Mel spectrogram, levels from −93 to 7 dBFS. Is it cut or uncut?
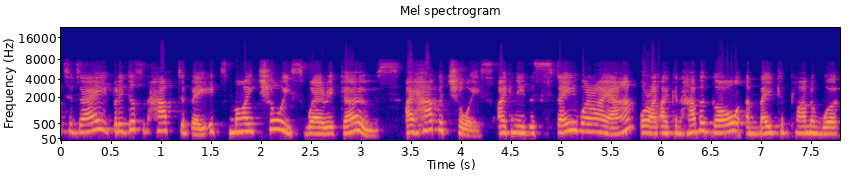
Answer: cut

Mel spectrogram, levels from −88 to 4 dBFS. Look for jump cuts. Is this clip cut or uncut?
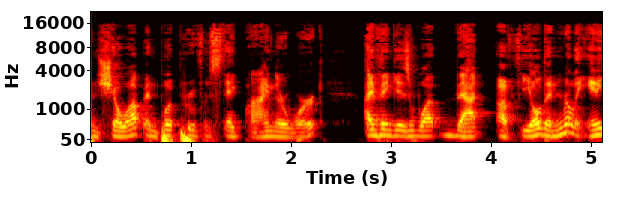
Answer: uncut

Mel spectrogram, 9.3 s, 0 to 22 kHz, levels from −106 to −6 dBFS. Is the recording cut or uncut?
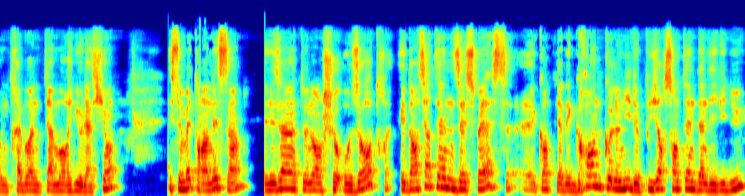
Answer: cut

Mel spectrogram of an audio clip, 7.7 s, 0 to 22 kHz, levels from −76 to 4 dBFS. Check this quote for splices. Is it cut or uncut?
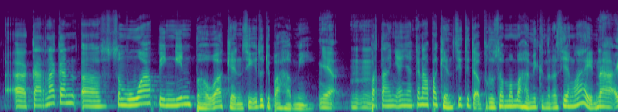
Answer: uncut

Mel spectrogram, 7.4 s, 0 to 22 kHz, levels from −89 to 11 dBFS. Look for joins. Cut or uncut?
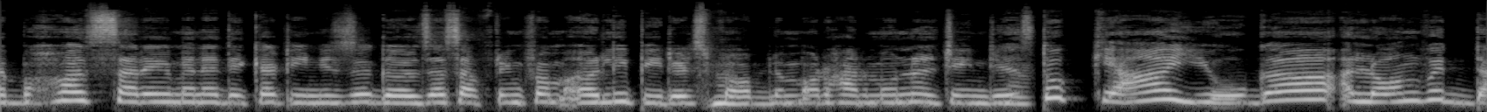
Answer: uncut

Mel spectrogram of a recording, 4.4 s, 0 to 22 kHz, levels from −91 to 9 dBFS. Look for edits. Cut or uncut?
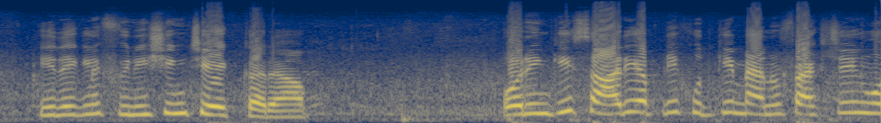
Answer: uncut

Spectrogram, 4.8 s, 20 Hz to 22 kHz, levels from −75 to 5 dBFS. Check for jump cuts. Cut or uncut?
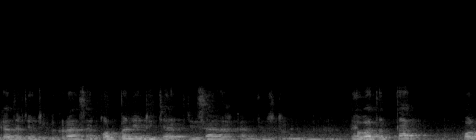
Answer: cut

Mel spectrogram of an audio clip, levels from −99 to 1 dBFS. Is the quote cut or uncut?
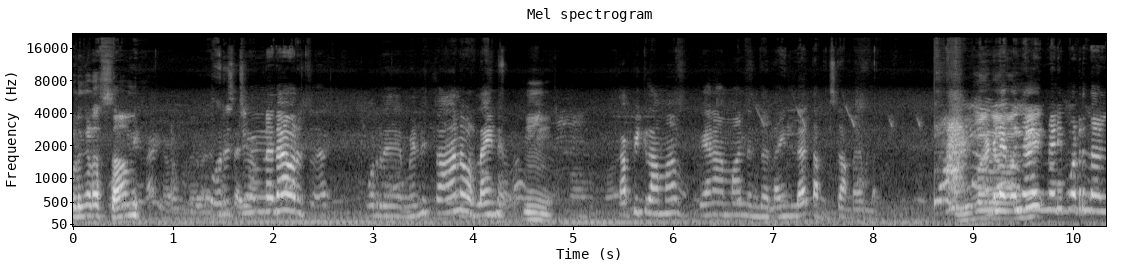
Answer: cut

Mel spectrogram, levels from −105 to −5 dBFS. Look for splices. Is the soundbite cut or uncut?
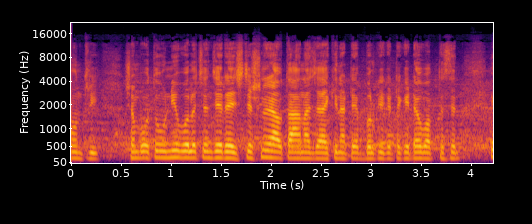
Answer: uncut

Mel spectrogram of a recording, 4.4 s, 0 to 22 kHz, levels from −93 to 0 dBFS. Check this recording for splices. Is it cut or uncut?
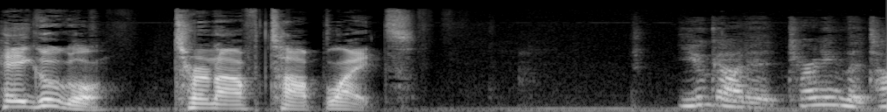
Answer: uncut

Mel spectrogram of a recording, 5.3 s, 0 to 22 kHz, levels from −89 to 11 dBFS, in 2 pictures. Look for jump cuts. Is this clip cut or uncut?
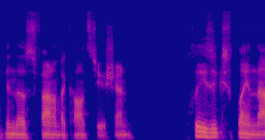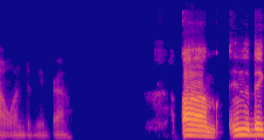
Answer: uncut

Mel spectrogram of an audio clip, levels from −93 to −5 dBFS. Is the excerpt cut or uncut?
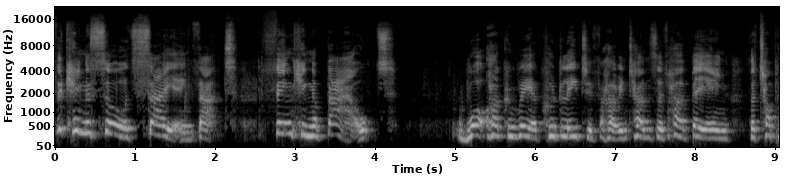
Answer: cut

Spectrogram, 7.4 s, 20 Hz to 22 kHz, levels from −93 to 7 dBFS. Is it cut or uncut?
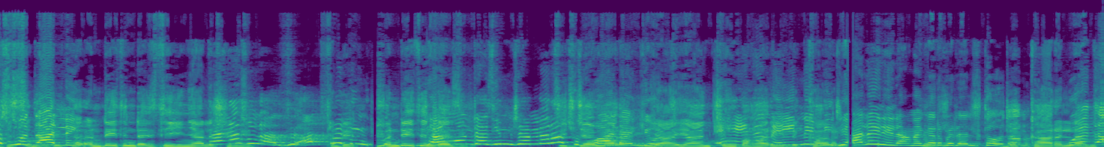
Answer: uncut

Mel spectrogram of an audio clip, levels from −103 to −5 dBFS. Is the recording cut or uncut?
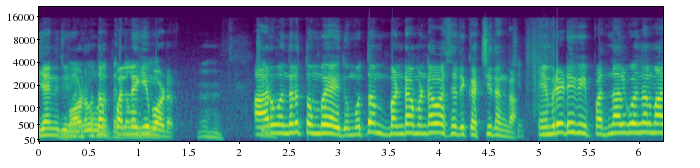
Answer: cut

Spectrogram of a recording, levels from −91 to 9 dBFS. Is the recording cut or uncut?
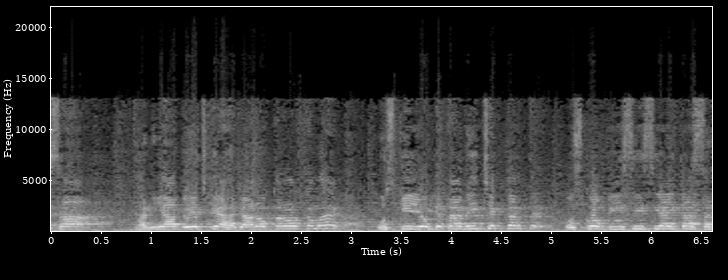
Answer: uncut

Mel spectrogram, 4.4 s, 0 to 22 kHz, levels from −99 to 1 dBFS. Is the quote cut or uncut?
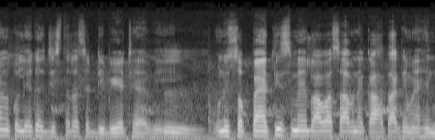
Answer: cut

